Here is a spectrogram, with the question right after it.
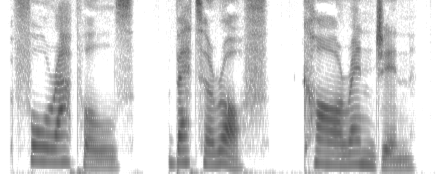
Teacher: Écoutez bien comment le R, d'habitude muet, réapparaît pour créer la liaison.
